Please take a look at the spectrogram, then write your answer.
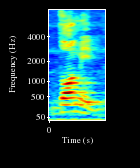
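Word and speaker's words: ضمير: জমির হচ্ছে প্রোনাউন হিয়া দমির শব্দটা হচ্ছে দ থেকে কিন্তু আমরা উচ্চারণ করি জমির জদ জদ উচ্চারণ করি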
